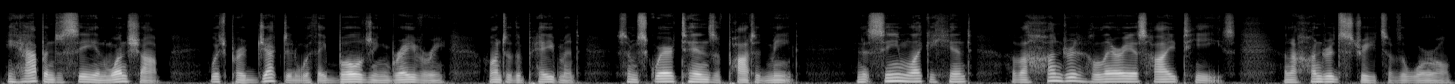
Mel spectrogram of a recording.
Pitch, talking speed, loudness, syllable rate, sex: 105 Hz, 175 wpm, -20 LUFS, 5.0 syllables/s, male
